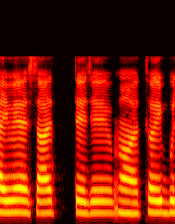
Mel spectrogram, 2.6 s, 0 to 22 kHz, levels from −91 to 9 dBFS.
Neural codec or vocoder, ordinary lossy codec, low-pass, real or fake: codec, 16 kHz, 16 kbps, FunCodec, trained on Chinese and English, 50 frames a second; none; none; fake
